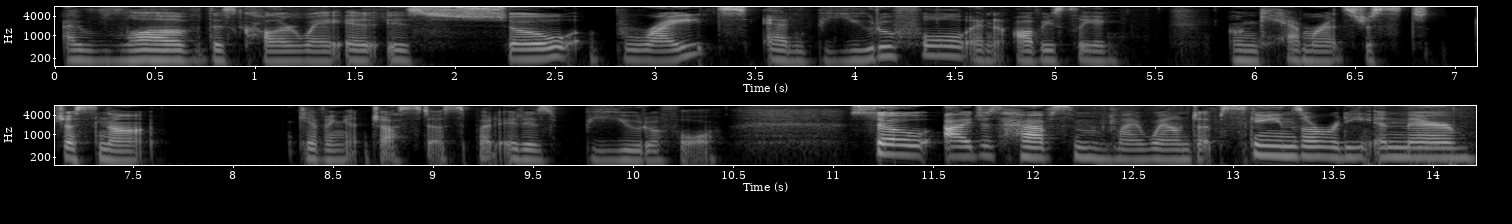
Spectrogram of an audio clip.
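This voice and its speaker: A young woman with a slightly low voice gives a casual tour of her home craft room. She chats along warmly and enthusiastically, often trailing off with fillers and small restarts as she shows each item. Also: fairly even intonation, measured pace. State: briefly out of breath. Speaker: craft vlogger.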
